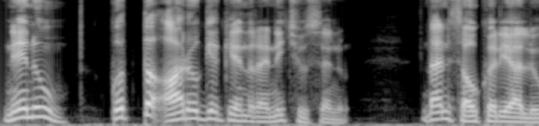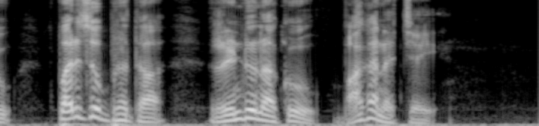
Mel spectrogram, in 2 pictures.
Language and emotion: Telugu, happy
